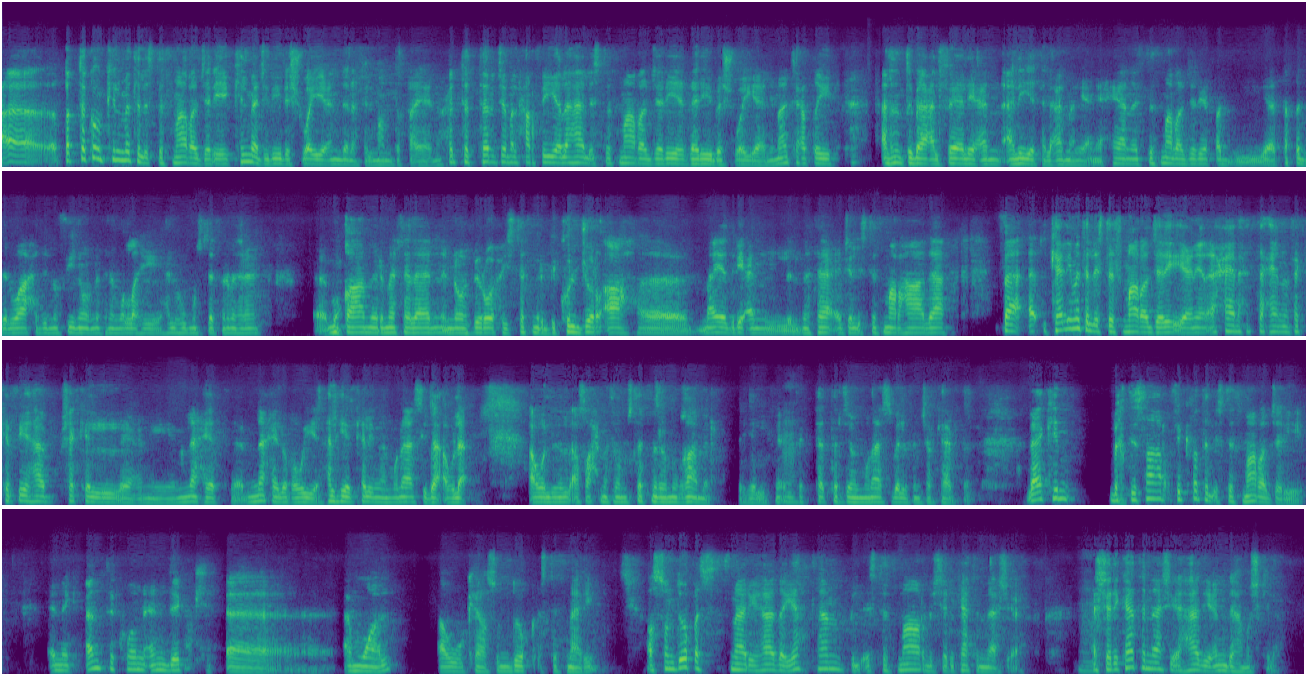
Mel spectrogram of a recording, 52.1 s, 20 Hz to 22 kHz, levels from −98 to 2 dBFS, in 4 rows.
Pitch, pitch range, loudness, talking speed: 115 Hz, 110-135 Hz, -27 LUFS, 130 wpm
